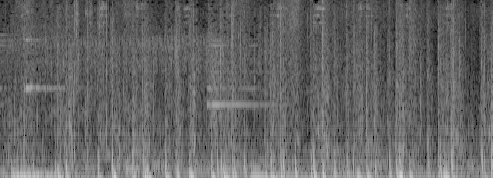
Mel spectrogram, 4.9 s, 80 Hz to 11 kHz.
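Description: Horse hooves clip-clop at a steady walking rhythm in the open-world western game Red Dead Redemption 2, the close, evenly spaced thuds of a ridden horse continuing throughout with a few faint tonal game sounds over them.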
